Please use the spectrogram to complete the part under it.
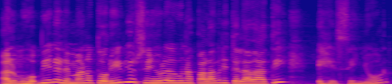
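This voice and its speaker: A woman's voice: sing-song, rapid-fire. Fervent woman preaching a sermon. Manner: swings from soft, low pleading to loud, high proclaiming.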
